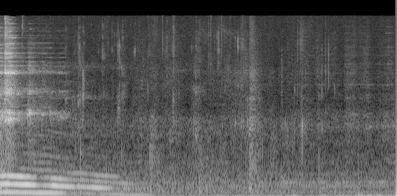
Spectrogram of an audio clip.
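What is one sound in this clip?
A small dog licks and smacks its lips.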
